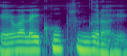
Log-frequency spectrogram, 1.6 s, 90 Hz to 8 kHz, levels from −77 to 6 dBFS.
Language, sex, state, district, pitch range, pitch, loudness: Marathi, male, Maharashtra, Pune, 125-150 Hz, 145 Hz, -15 LUFS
